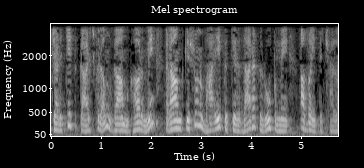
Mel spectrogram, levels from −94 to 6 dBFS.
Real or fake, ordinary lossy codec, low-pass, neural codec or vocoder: real; AAC, 24 kbps; 3.6 kHz; none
